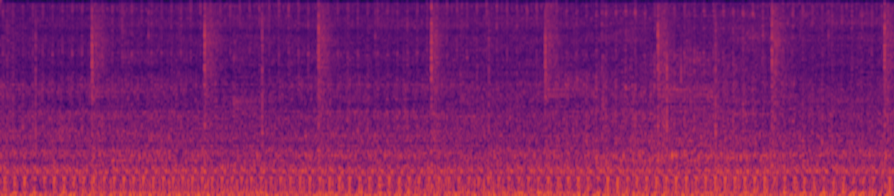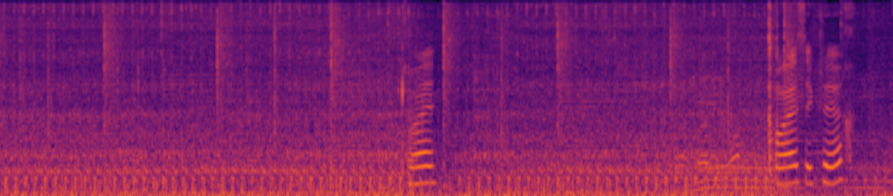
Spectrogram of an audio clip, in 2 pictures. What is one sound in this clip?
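A motorcycle engine idles with a steady, throbbing rumble close by.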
